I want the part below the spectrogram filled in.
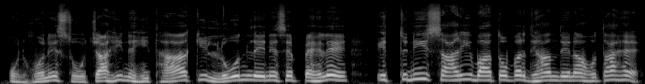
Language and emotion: Hindi, surprised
